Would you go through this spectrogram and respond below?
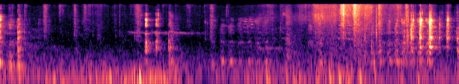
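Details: Young goat kids, one day to one week old, on a farm where fifteen have been born; short harmonic bleats near two seconds and again near the end, over steady low rumble and shuffling noise.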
